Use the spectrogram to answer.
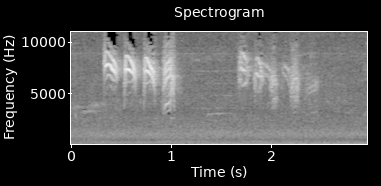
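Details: Fledgling Eurasian blue tit in shrubbery awaiting food: a rapid run of four sharp, very high chirps, then a softer, fading series of similar notes over steady low background hum.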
